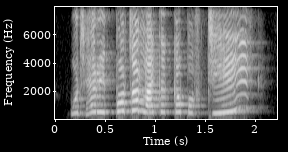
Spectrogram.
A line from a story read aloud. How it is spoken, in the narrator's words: he squeaked loudly over Winky's sobs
